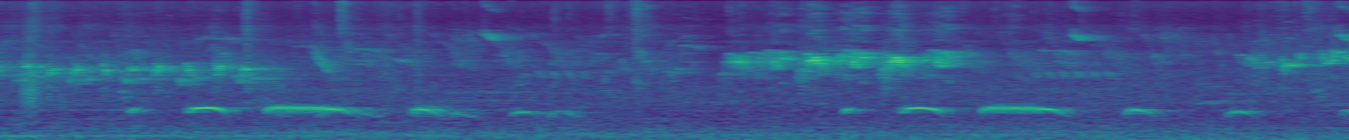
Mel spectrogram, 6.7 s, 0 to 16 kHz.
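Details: Spotted dove (derkuku) giving two phrases of the kuk 2, deruk sandungan coo: short hollow notes, then a longer drawn coo and trailing softer ones, while other small birds chirp and twitter higher above.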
